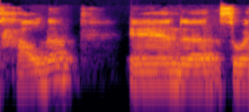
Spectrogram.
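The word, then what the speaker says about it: Gouda: the cheese GDA it's not pronounced G it's pronounced Howa and uh so so I have family from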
